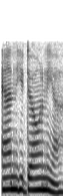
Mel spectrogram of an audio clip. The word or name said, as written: anhedonia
